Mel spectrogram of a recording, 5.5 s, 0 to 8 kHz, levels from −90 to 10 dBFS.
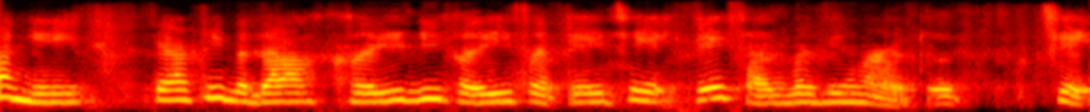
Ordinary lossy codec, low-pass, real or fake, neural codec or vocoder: none; none; fake; codec, 16 kHz, 1 kbps, FreqCodec, smaller model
